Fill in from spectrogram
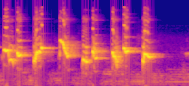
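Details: Short burst of Yellow-vented bulbul 'ropel' song, a lure for bulbuls: loud, throaty whistled notes in quick pairs, slurring down and up, ending abruptly into quiet.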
